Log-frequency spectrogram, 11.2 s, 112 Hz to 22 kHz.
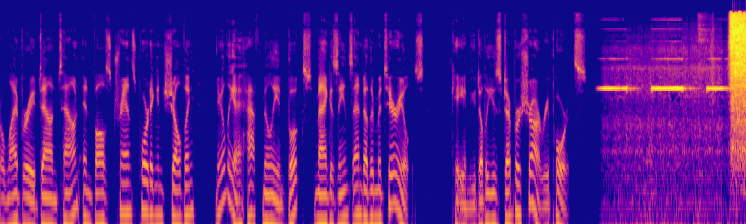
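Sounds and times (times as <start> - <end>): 
speech: 0.0 - 9.1
small moving truck reversing alarm beeps: 9.0 - 11.1
loud hiss: 10.9 - 11.1.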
